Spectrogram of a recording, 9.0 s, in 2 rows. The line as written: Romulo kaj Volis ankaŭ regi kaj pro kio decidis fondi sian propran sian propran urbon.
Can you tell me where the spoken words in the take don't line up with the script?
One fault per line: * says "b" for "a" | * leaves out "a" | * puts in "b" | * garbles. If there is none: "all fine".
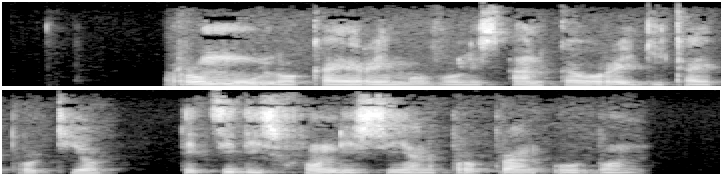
* puts in "Remo"
* says "tio" for "kio"
* leaves out "sian propran"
